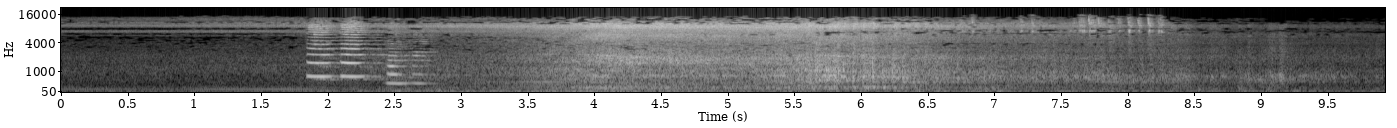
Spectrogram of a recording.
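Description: Electric multiple unit sounding its two-tone warning horn about two seconds in: two short higher blasts, then a lower note. It then passes close by, its rush loudest around four to six seconds before fading away.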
